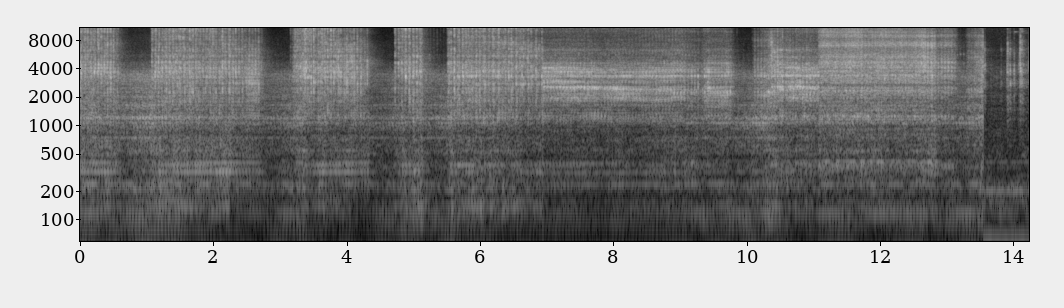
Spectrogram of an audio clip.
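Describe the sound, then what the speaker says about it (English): Wood lathe turning down a glued plywood block held between centers, a loud continuous scraping and rasping of the tool cutting, with short breaks and rhythmic dips as the cut repeats. "we're going to turn this down so that it can be held in our chuck jaws"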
